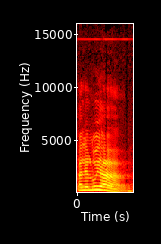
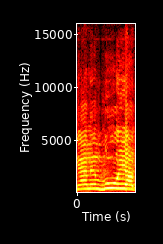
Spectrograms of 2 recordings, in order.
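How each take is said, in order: First: It is said flatly, without joy. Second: It is said joyfully, with excitement. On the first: The praise is only inward, not celebrated. The speaker calls it wrong. "Você não está alegre?" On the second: The praise is an open celebration. The speaker calls it right. "halal é uma festa"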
